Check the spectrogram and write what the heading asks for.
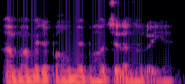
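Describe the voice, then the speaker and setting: A man's voice: low-pitched, level tone, quick pace, phone-quality sound. A man voicing a frightened young daughter, read plainly in a storybook reading. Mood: tearful pleading. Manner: plainly read in the narrator's own voice.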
